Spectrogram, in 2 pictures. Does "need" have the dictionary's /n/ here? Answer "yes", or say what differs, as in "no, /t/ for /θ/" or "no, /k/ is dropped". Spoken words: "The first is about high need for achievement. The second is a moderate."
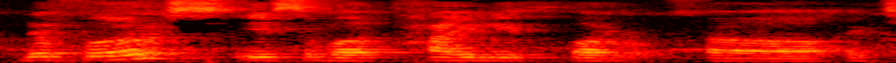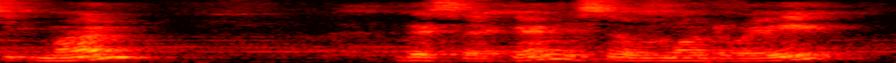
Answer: no, /l/ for /n/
